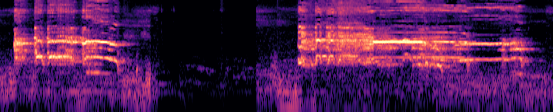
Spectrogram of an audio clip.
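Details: A rooster challenging its opponent to fight crows twice, a shorter crow followed after a pause by a long drawn-out one lasting nearly four seconds, harsh and strongly harmonic.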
